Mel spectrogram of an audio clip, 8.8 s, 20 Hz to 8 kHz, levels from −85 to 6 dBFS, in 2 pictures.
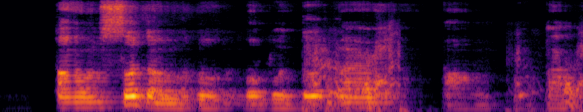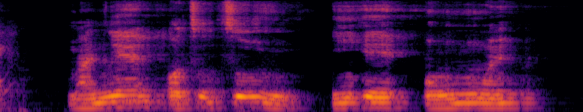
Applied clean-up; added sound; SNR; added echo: neural mask model DeepFilterNet 3.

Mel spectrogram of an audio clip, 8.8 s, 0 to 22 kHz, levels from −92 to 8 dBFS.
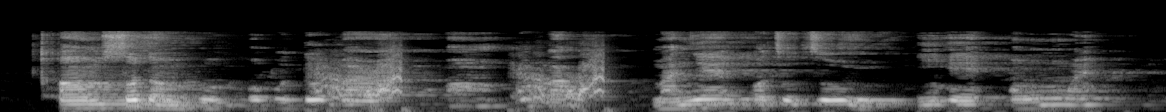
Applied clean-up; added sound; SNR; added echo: classical method WPE with log-MMSE.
